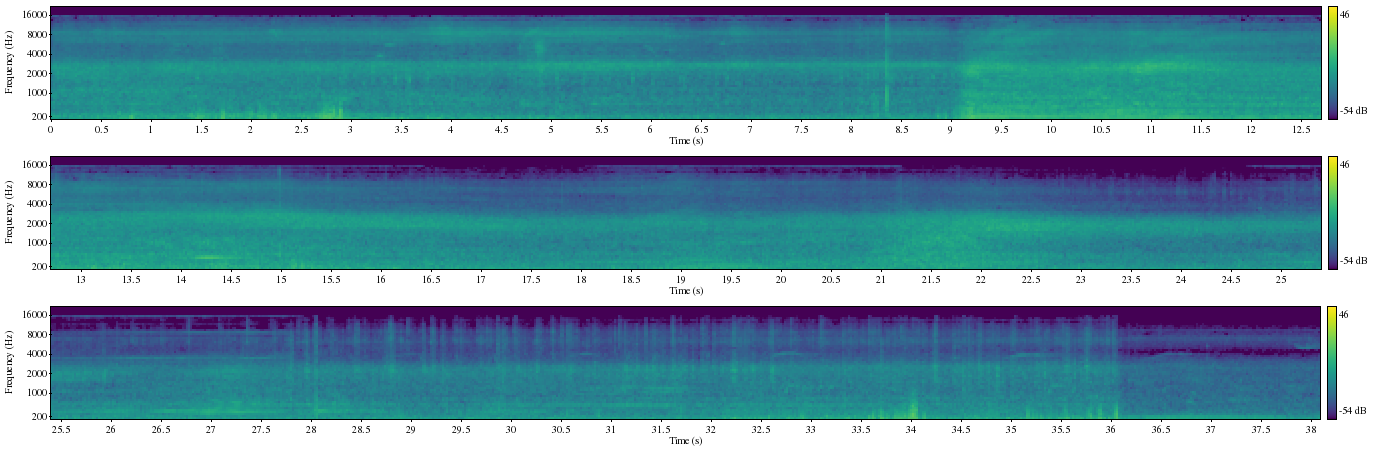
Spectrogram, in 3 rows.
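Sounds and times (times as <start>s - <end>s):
street traffic noise: 0.0s - 38.0s
vehicle passing by: 9.0s - 16.3s, 18.8s - 28.4s, 35.4s - 38.0s.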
